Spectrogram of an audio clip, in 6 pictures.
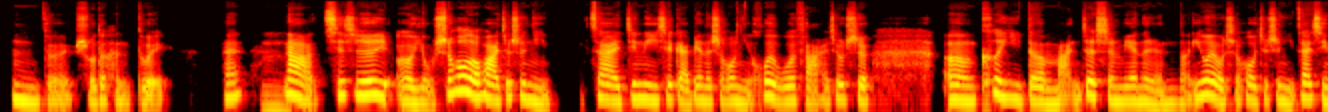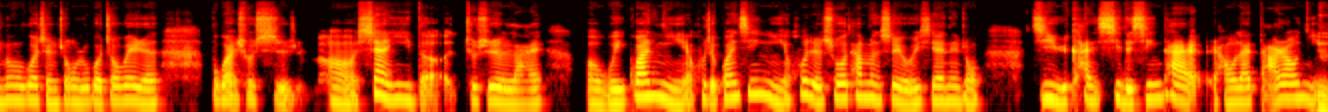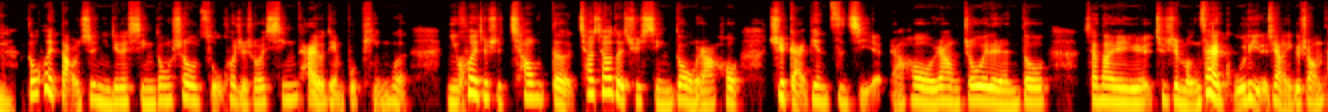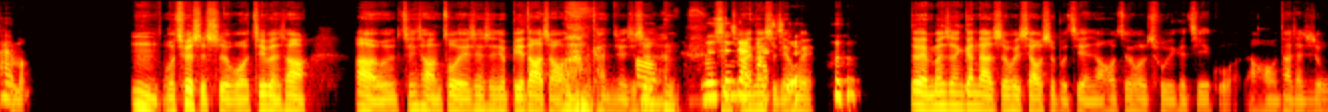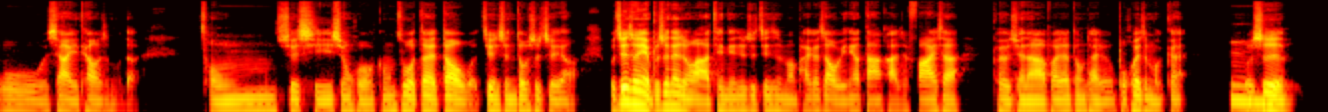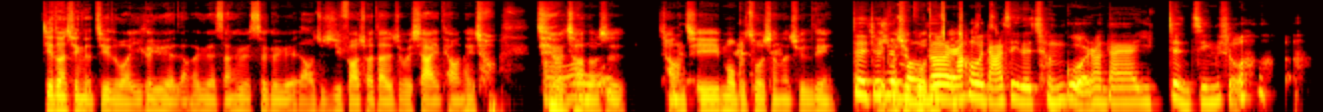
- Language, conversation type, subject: Chinese, podcast, 怎样用行动证明自己的改变？
- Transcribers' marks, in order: laughing while speaking: "蒙在鼓里"; chuckle; chuckle; other background noise; laughing while speaking: "那种。基本"; chuckle; chuckle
